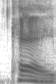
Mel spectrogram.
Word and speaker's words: Keay: her name into Amazon it's pronounced Anna K but you spell it k-e-a-y last and final question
